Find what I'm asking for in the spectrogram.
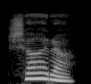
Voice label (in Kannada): "ಷುರು", Kannada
